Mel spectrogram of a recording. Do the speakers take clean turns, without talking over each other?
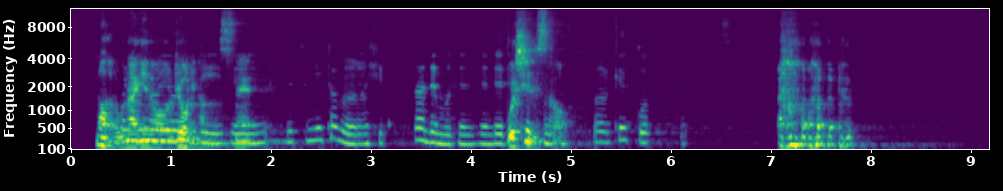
No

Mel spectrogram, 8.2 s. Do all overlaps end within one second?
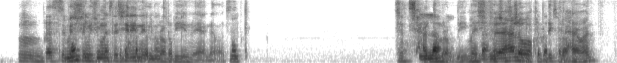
No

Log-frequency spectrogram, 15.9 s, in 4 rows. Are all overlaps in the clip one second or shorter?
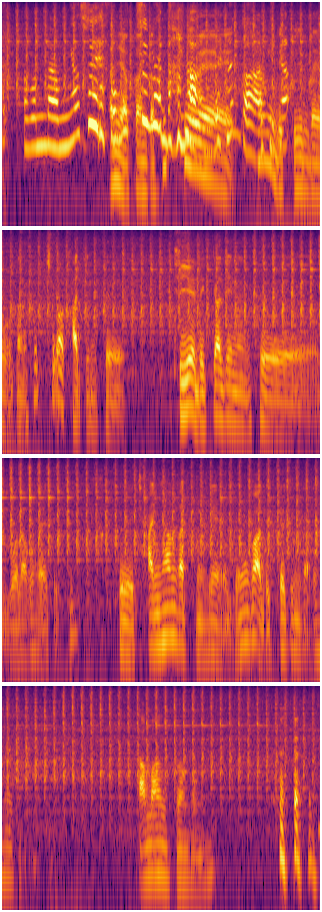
No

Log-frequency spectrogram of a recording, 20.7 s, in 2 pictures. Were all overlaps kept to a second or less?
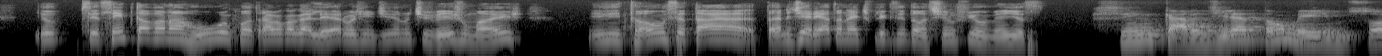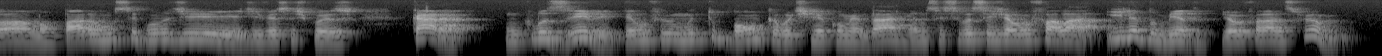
Yes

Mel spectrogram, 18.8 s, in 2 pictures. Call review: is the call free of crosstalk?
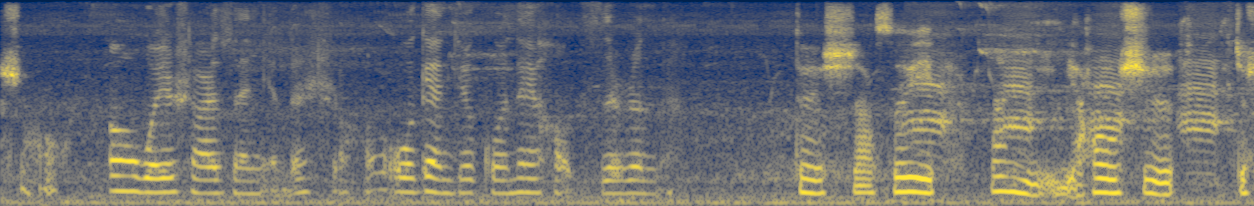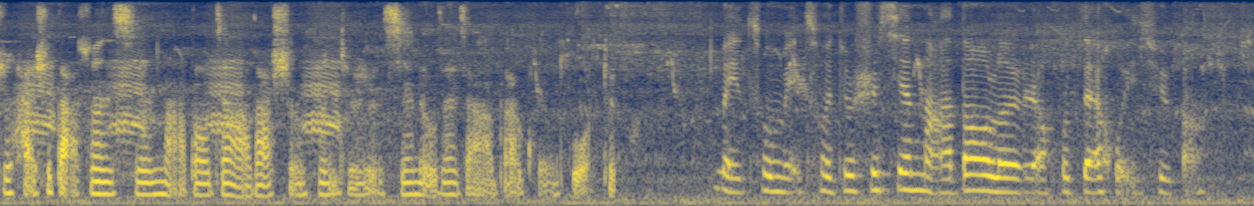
Yes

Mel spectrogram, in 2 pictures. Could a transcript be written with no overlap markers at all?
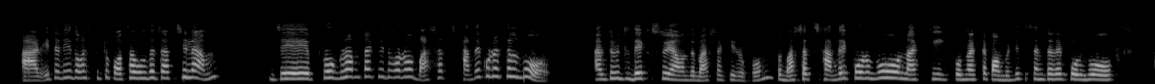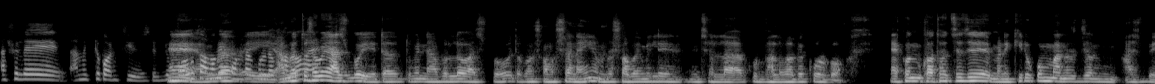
No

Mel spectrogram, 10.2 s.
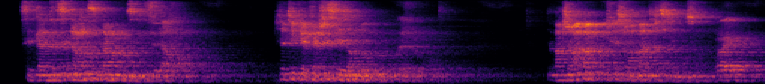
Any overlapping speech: No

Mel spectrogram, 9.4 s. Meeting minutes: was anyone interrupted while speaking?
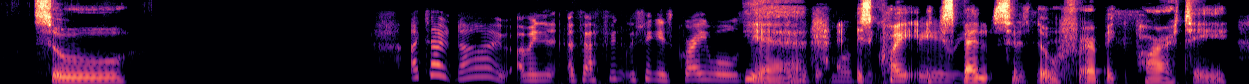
Yes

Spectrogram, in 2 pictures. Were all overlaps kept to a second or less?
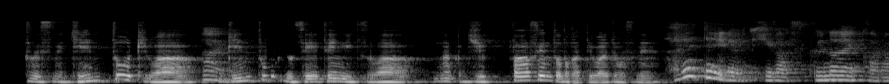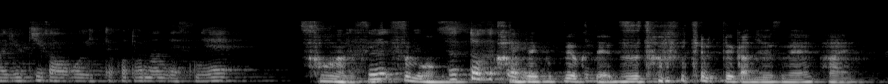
Yes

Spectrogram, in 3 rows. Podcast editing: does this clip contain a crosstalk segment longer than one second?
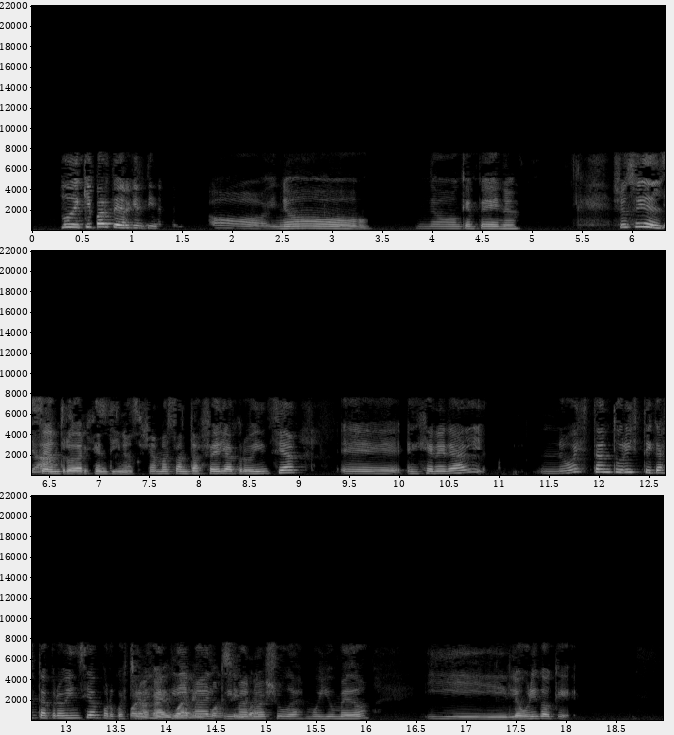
Yes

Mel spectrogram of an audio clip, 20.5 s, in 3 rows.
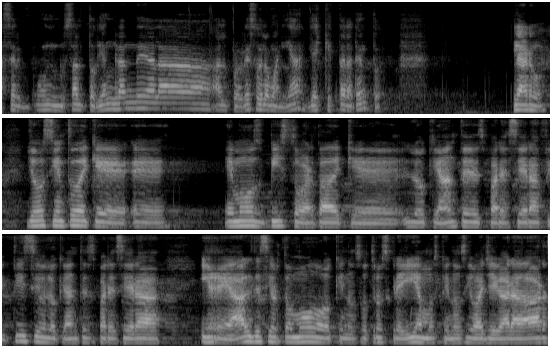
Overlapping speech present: No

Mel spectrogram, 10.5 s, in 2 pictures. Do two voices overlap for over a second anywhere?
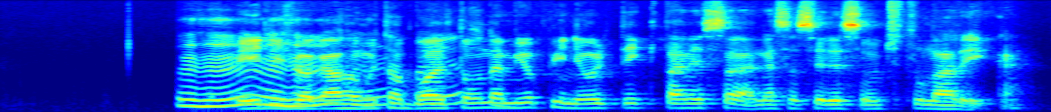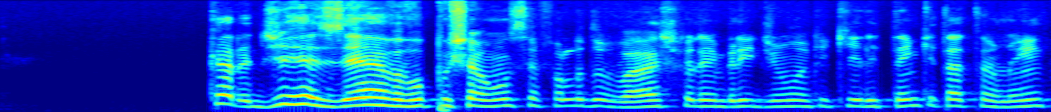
Yes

